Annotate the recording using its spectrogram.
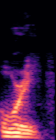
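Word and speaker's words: Horry: 적시해냈던 빅샷 밥, 로버트 오리. 홀이라고 스펠링하지만 오리라고 읽죠.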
